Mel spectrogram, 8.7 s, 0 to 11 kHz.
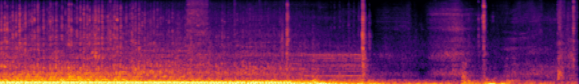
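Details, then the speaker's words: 1968 Dodge D100 Sweptline pickup, engine running while parked after vibration on drive: heavy rhythmic thumping, three or four beats a second, under exhaust drone until shutdown; U-joint cap fell out, driveshaft flopping on one side of the U-joint. "i'd say that's definitely a u-joint or drive shaft or something back there"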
